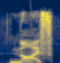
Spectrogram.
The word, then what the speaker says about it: knife: Yes, knuckles, no, knife, and new all have a silent K.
